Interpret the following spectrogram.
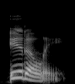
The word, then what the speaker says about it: Italy: If it's not stressed, we pronounce it as D, Italy.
